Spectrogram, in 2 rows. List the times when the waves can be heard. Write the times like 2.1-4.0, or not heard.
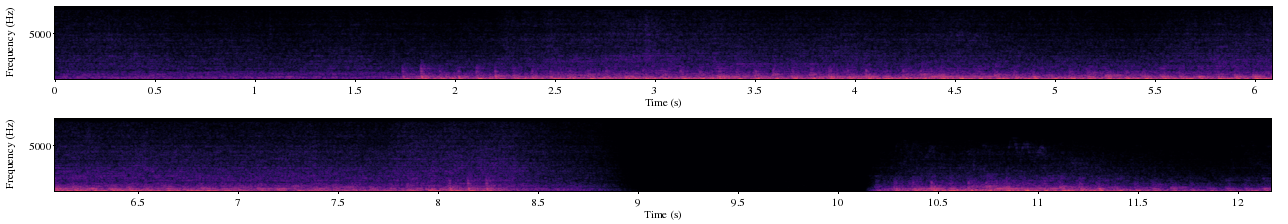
0.0-8.9.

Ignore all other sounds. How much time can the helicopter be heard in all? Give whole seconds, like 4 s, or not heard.
9 s.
